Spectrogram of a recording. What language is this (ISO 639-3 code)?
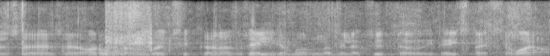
est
